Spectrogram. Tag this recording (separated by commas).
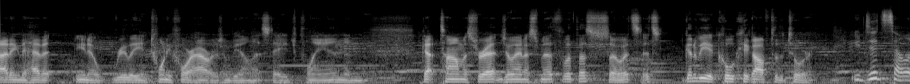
Music, Speech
